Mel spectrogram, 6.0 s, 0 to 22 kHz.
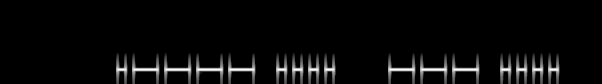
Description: Morse code, heard as a keyed tone, about 15 wpm, 700 Hz. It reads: 1H OH
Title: Winter Field Day Exchanges 15wpm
